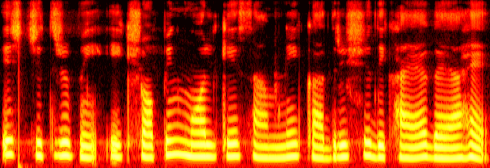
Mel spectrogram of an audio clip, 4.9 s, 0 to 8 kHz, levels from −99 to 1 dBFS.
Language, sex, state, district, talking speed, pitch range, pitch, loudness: Hindi, female, Assam, Kamrup Metropolitan, 160 wpm, 200-225 Hz, 210 Hz, -14 LUFS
